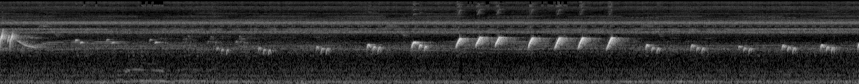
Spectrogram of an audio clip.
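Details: Lure song of a very vocal black-capped bulbul, used to provoke other birds: scattered soft chirps, then a fast run of eight sharp rising whistles, then lower chirps again, with a constant high whine behind.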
